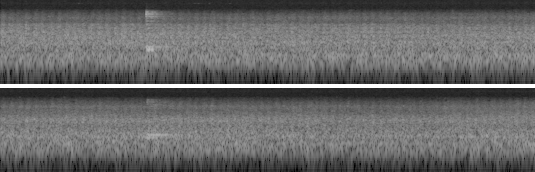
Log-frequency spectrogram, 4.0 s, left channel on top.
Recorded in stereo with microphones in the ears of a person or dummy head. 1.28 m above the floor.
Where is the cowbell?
75° left (ahead or behind), 2.5 m.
